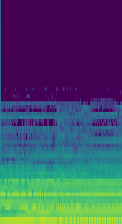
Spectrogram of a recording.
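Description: Electric guitar feedback held as a steady, high, whistling tone with a few higher overtones, with no drums or riffing under it. Another higher tone joins about half a second in, and there is a faint click just past a second.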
